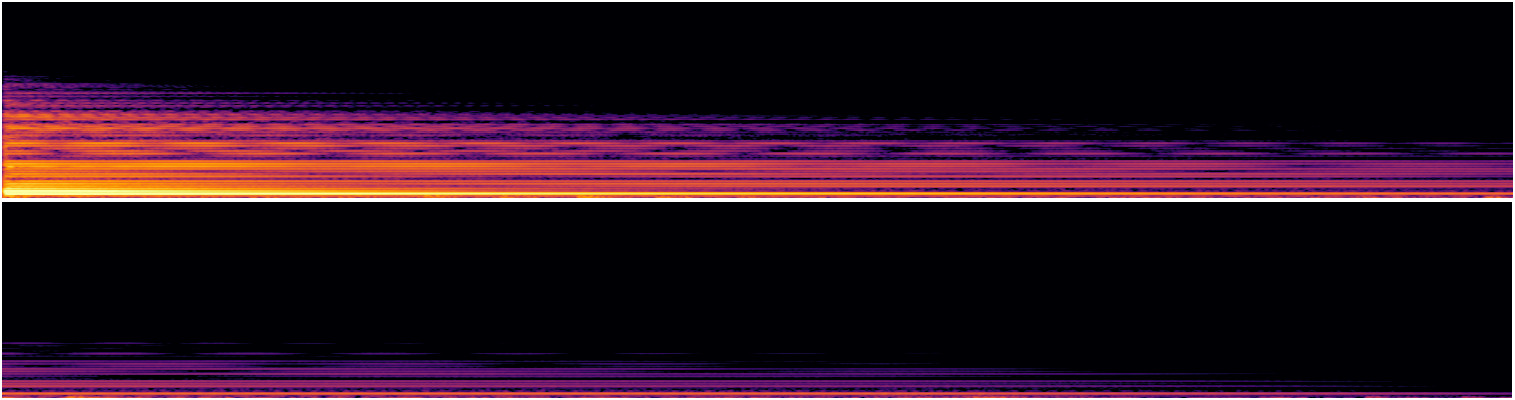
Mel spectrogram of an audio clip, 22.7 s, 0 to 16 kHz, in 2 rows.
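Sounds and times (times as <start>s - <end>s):
piano note F sharp 5: 0.0s - 13.6s.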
